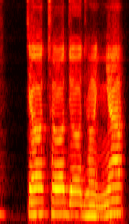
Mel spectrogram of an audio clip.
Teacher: इचु यशानां तालु, तालव्य ध्वनिः अस्ति, तालुना स्पर्शं कृत्वा आगच्छति।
